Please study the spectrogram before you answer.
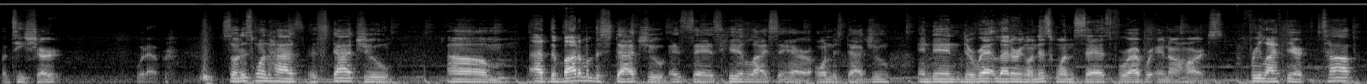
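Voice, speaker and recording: This fashion vlogger is a young man with a cold, his voice stuffy and nasal as he casually rambles through a clothing haul. Expect heavy slang and fillers in a laid-back, mid-range voice at a moderate pace, with faint background music.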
